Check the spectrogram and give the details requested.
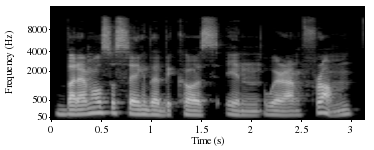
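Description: A man speaking casually as an interview guest, often searching for his words in halting phrases. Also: lowish voice, darkish tone. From Moldova. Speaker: podcast guest.

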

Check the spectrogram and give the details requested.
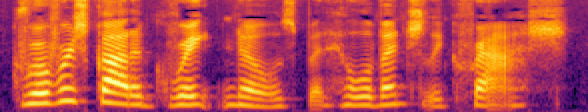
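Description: A woman's voice: on the high side, moderate pace, gravelly, darkish tone, dry recording, pitched above the performer's own voice. A determined, brainy young girl, acted by a woman in an audiobook. She is bossy and urgent, with precise wording. The sound is dry and close. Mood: brisk, precise.

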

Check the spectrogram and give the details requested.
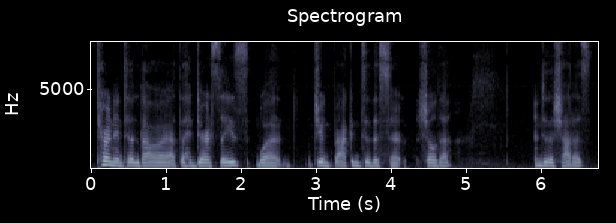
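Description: A woman voicing a gruff, blustery but kindly giant man with a Scottish accent, reading from a storybook. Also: little pitch movement, unhurried, darkish tone, no room sound. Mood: indignant. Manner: booming, blustery.

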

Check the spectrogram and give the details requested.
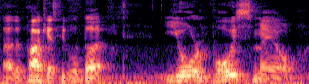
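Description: A man hosts a casual church podcast at an ordinary middle pitch. He speaks in a relaxed, loose way and nods along with short replies. A faint hiss runs under the voice. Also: moderate pace. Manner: easygoing, brief affirmations.

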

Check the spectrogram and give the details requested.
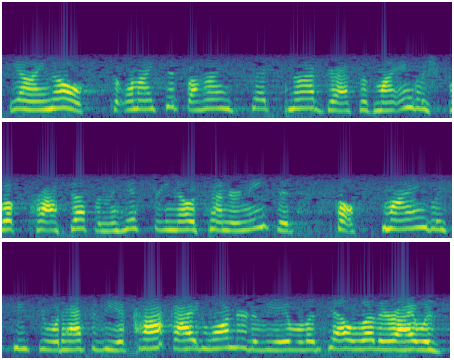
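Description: An actor playing a squeaky, eager and cheeky teenage high-school boy in a 1950s radio comedy, with mock-formal flourishes. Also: steady tone, quick pace, few pauses. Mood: chatty, cocky. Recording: tinny old radio recording, faint noise.

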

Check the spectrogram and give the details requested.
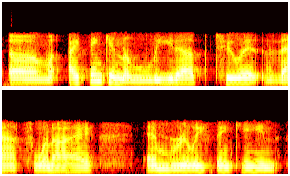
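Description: Woman broadcaster, naturally low voice, frank and easygoing with quick laughs, heard over a thin phone-quality line, dry. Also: no echo. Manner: laughs easily, frank, self-assured. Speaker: play-by-play sportscaster, guest. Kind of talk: candid interview answers.

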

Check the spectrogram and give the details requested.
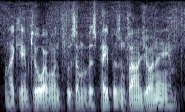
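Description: A man acting a suave, wry, hard-boiled private detective in an old-time radio drama, cool and quick with a wisecrack. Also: low-pitched, natural voice. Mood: cool, probing. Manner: wisecracking, coolly unruffled. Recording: noisy vintage radio recording.

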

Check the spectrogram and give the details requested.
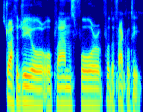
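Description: A man's voice: on the low side, little pitch movement, normal speed, dark tone, smooth, no echo, clean studio sound. Chatty Welsh man asking questions. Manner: chatty, meandering questions with fillers. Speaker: interviewer. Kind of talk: conversational interview.

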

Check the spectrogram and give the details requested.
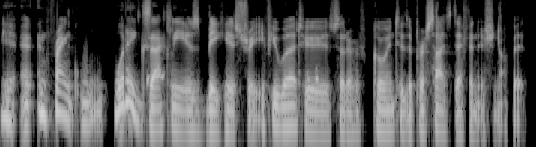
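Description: A young man from Nepal, hosting an interview in a relaxed, chatty way with lots of "um" and "like". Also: sits low, fast, gravelly, dry recording, studio quality. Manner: relaxed, chatty, many fillers like "um" and "like". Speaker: podcast host. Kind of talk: casual interview conversation.

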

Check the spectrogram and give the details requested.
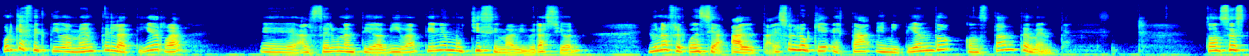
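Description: A woman's voice: on the high side, a little mellow. Upbeat Chilean woman hosting a radio show. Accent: Chilean Spanish. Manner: upbeat, frequent laughs, tag questions. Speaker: radio host. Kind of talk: warm spiritual radio monologue. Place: small house in a hillside forest.

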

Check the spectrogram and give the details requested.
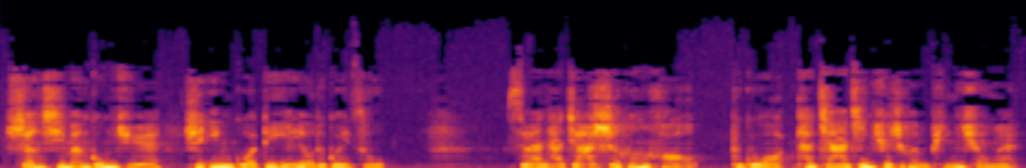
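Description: An actress playing a chatty, gossipy, playful young newlywed wife in a radio drama, with an exclamatory way of talking. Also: female voice, on the high side, very animated, normal speed, slightly rough. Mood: gossipy, knowing.

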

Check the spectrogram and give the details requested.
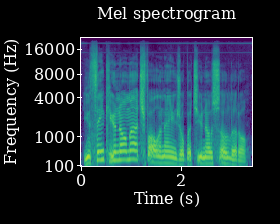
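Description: A man voicing a majestic, loving yet stern male God who speaks in slow, solemn proclamations. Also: fairly high pitch, very animated, creaky, a little mellow, dry recording, voice pushed up, low-quality recording. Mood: commanding.

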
